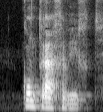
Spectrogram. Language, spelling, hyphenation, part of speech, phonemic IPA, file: Dutch, contragewicht, con‧tra‧ge‧wicht, noun, /ˈkɔn.traː.ɣəˌʋɪxt/, Nl-contragewicht.ogg
- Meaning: counterweight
